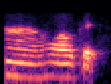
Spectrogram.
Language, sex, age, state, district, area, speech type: Malayalam, female, 45-60, Kerala, Kottayam, rural, conversation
